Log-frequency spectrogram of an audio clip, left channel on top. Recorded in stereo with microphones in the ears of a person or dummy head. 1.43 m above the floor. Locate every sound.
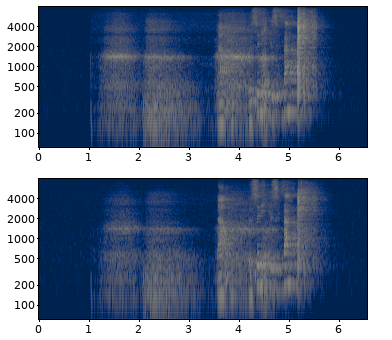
1.0 s breathing: 65° left (ahead or behind), 4 m
3.5 s a man speaking: 35° right (ahead or behind), 6 m
5.2 s breaking glass: 30° left (ahead or behind), 0.7 m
